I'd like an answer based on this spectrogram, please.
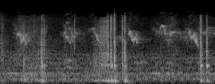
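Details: Continuous drone of honey bees during work splitting a forager swarm into nucleus colonies, 15 May 2018, broken by sharp clicks and knocks of hive handling.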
